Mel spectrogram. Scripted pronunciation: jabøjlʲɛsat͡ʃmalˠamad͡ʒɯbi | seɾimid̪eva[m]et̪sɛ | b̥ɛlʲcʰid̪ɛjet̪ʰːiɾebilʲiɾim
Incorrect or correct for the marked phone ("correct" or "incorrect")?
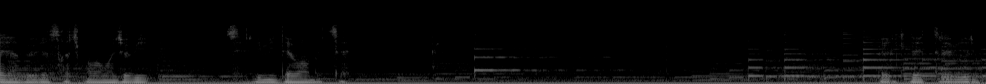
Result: correct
